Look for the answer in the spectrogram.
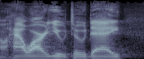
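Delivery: silly, dumb mechanical robot voice. Retelling how he greeted people as a robot, in a stupid robot voice. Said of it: "that was my robot voice".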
